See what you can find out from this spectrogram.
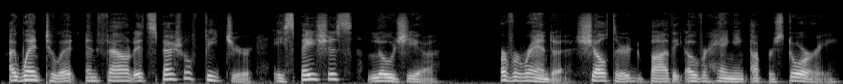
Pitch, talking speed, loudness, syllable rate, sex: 155 Hz, 140 wpm, -19 LUFS, 4.7 syllables/s, female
